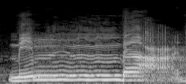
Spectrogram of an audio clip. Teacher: نون ساکن کے بعد باہر ہے، نون کو میم میں چینج کریں گے اور اخفا کریں گے جس کو بولتے ہیں اقلاب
